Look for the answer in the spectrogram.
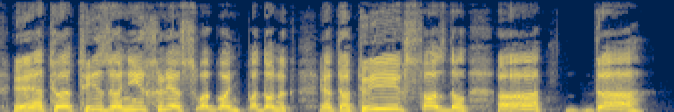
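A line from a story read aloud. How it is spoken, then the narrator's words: Desperate shout. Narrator (Russian): Отчаянно выкрикнул маэстро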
